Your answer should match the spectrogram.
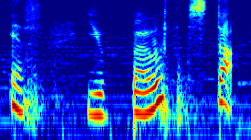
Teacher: if 的咬唇要发出来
